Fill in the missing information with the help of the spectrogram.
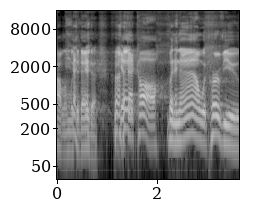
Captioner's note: laughs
